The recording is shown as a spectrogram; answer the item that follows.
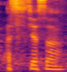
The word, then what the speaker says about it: Astiasarain: Désolé parce que je me suis répété, mais je ne sais plus comment on prononce son nom. Ah oui. Astia Saran.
